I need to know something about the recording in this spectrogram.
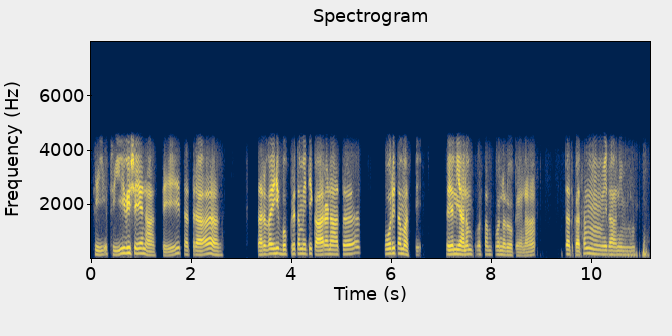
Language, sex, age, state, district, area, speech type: Sanskrit, male, 18-30, Telangana, Medak, urban, conversation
